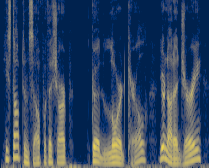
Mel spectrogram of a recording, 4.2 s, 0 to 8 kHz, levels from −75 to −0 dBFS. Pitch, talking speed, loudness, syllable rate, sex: 115 Hz, 185 wpm, -17 LUFS, 5.2 syllables/s, male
